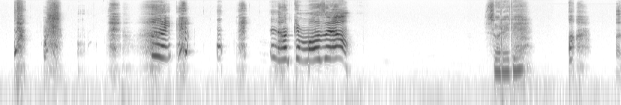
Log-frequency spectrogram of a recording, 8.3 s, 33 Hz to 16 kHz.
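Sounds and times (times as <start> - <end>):
person crying and whimpering: 0.2 - 4.6
speech: 6.6 - 7.1.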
